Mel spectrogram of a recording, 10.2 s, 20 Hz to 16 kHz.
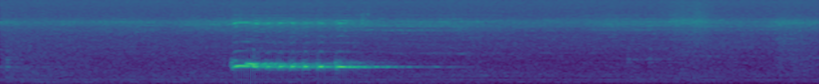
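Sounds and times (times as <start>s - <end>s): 
Bangkok-type zebra dove cooing song: 2.9s - 5.0s.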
